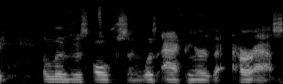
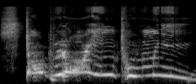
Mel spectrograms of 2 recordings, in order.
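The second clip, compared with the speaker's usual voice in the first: put-on very high, very loud, very slow childish shout; 10 dB louder than usual. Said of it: "You sound like a little kid".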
